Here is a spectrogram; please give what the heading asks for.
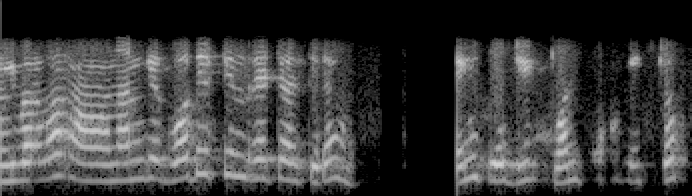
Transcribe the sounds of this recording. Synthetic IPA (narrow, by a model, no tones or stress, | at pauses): iʋaːɡɐɦanɐnɡeɡoːd̪iʈːind̪ɾeːʈɦeːɭt̪iɾe | eŋked͡ʒiʈʋɐnd̪pɐkɡesʈu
